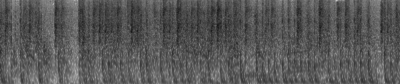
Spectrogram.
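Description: Gunshots ring out in a small wooden room.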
